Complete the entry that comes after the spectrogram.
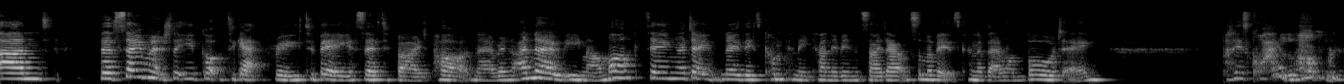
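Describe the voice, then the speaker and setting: A woman talks at a moderate pace and a fairly high pitch, with ordinary pitch variation. She has a plain, everyday voice. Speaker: podcast co-host. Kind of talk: casual chat.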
